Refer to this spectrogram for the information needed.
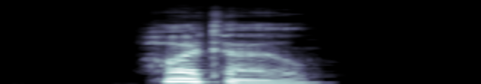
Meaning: To move at full speed, especially in retreat
- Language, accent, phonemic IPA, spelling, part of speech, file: English, Australia, /ˈhaɪ.teɪl/, hightail, verb, En-au-hightail.ogg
